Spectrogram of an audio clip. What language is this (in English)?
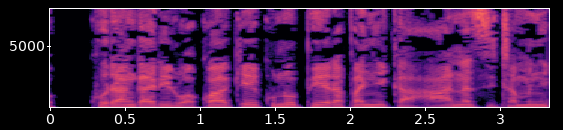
Shona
